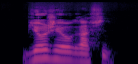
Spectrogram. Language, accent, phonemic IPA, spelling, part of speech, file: French, France, /bjo.ʒe.ɔ.ɡʁa.fi/, biogéographie, noun, LL-Q150 (fra)-biogéographie.wav
- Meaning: biogeography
